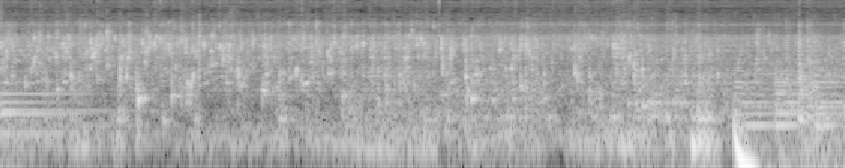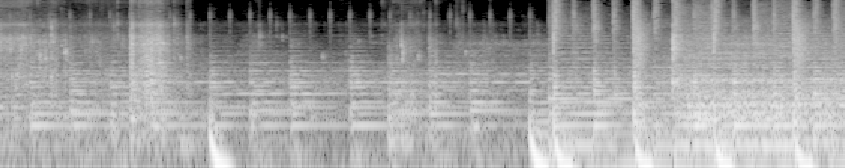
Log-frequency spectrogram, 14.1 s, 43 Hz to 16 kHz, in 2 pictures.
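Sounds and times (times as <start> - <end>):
tap water splashing into container: 0.0 - 11.2
background music with deep bass: 6.1 - 14.0.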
